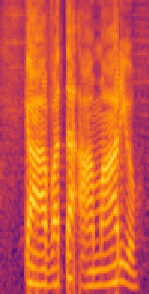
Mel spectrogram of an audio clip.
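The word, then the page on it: Gavarta Armario: patua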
